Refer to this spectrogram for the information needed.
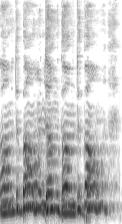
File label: Jazzy Harmony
